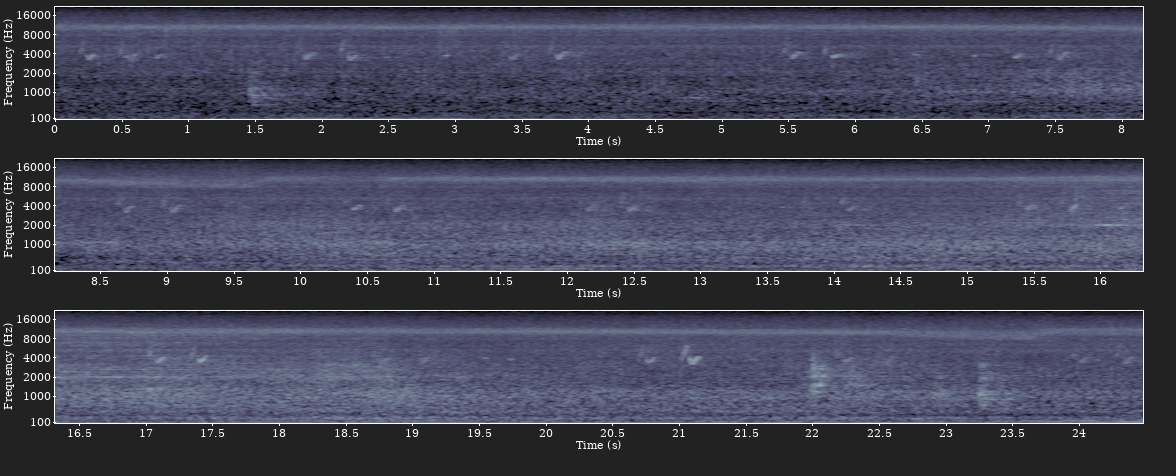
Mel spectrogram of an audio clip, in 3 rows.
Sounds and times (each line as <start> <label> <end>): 9.7 traffic sound 24.4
